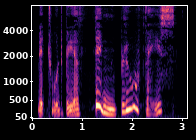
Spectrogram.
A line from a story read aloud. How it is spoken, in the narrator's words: she murmured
